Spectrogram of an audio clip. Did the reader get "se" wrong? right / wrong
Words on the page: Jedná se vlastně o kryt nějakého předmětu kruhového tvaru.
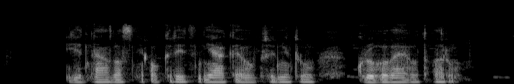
wrong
